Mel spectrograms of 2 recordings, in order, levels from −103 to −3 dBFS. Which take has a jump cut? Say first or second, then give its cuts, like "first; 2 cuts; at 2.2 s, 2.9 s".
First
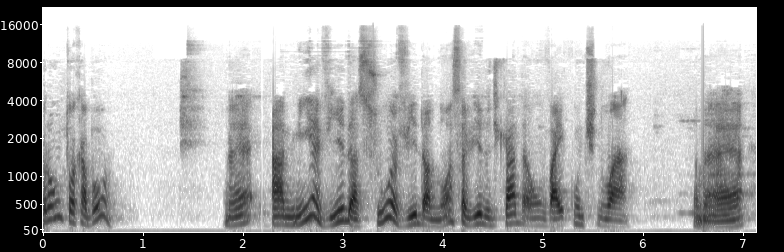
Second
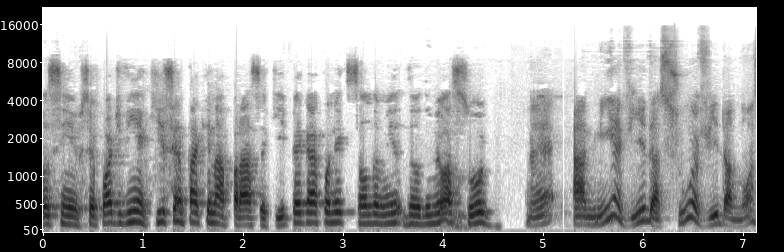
second; 1 cut; at 4.7 s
